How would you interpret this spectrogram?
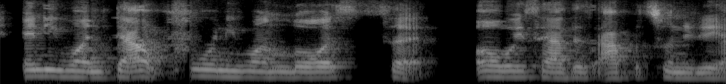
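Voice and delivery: ordinary talk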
